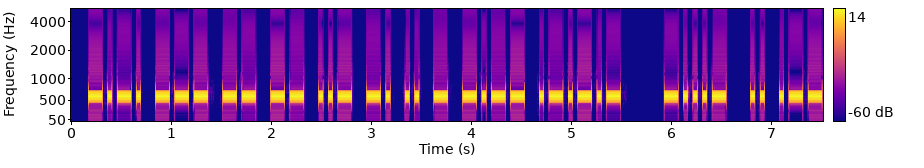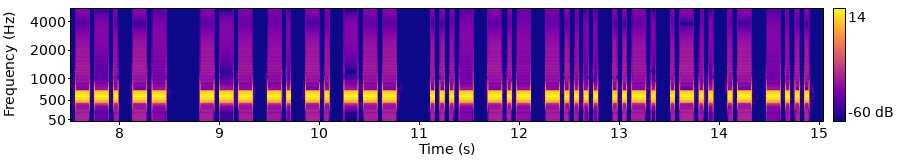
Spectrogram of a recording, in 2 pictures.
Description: Morse code, heard as a keyed tone, about 25 wpm, 600 Hz. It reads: COMMUNITY. <BT> I'M ONNO VK6FLAB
